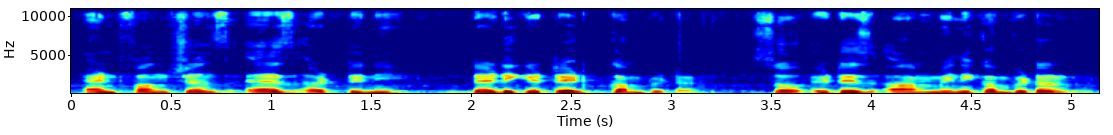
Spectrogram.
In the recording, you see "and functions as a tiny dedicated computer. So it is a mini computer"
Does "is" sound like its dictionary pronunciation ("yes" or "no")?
yes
